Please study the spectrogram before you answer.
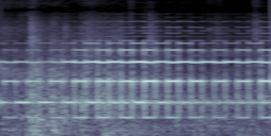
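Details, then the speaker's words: Cable tone tracer: the tone generator is on the de-energized cable, and the contactless probe follows it up the cable tray toward the cold room. Loud, steady warbling beeps at about seven or eight a second with no dropouts show the probe is still on the traced cable. "Voilà, là tu es toujours bon, là tu peux avancer. Donc là tu es toujours bon, tu l'as toujours."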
